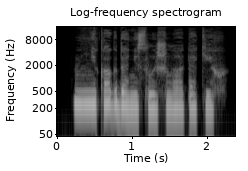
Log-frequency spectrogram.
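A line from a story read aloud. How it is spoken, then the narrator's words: Strained whisper. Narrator (Russian): прошептала девушка, стараясь скрыть за фразой внутреннюю борьбу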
